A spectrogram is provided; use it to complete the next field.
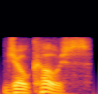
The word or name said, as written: jocose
